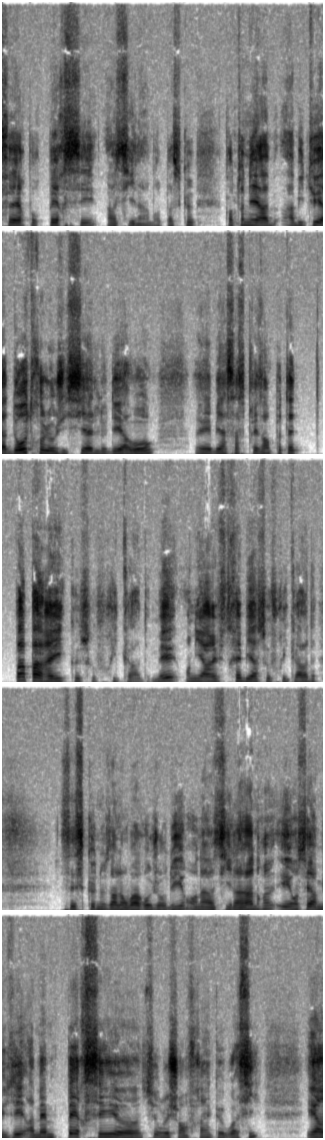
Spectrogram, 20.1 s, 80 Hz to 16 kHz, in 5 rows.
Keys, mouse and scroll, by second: 13.5-15.3 drag, 15.8 click, 18.1-20.0 drag.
